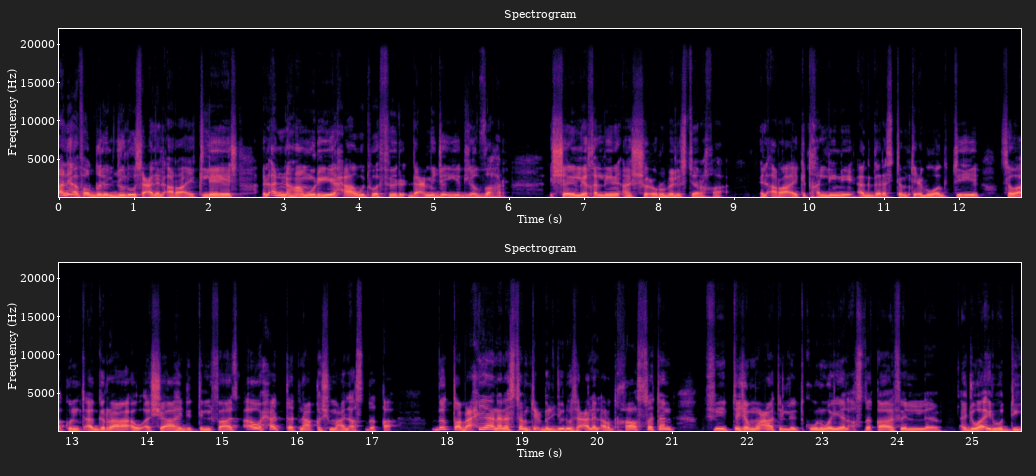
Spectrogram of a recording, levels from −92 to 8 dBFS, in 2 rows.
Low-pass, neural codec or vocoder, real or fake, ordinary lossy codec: 19.8 kHz; vocoder, 44.1 kHz, 128 mel bands, Pupu-Vocoder; fake; none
